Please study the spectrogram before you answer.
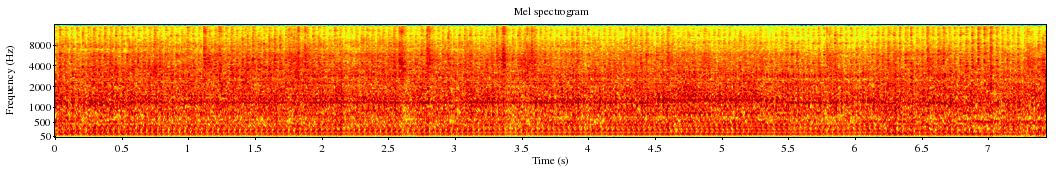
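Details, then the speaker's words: Curb-found Craftsman 917371722 mower with Honda GCV160 engine after cleaning the dirty carburetor and adding fresh gas: steady, even single-cylinder drone with no misses, surging or knocks, and no smoke; it runs great. "no smoke that's a good thing all right so overall the mower ran great we just had to do some simple things to it the carburetor was dirty"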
